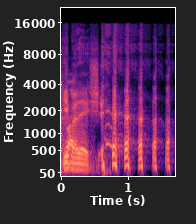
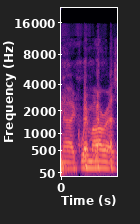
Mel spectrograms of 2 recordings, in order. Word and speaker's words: Guimarães: man from Newcastle, Bruno Guimarães, let's get the pronunciation books out. Oh, wait. John might correct you on that. Go on, John. Yeah, Guimarães. Okay, like I said, Guimarães.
